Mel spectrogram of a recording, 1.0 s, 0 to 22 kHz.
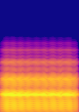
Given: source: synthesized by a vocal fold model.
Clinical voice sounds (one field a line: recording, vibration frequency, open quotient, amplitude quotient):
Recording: sustained vowel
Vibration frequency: 70 Hz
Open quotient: 0.2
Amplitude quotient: 1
